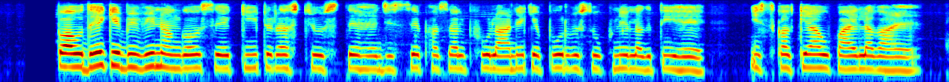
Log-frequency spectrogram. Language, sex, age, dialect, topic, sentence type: Magahi, female, 18-24, Western, agriculture, question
